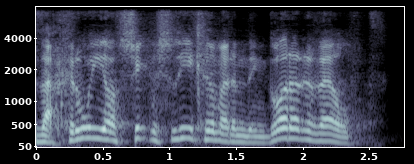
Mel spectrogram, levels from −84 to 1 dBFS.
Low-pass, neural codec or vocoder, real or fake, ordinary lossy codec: 7.2 kHz; codec, 16 kHz, 1.1 kbps, Voila-Tokenizer; fake; Opus, 64 kbps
